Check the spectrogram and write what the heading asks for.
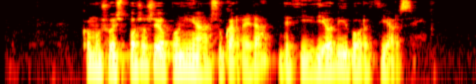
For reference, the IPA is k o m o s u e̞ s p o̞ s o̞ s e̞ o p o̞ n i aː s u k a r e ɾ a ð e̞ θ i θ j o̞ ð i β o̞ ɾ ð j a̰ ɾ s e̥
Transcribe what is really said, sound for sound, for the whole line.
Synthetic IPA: k o m o s u e̞ s p o̞ s o̞ s e̞ o p o̞ n i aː s u k a r e ɾ a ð e̞ θ i ð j o̞ ð i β o̞ ɾ θ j a̰ ɾ s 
